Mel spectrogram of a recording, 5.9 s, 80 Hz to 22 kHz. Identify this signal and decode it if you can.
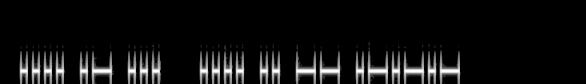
Morse code, heard as a keyed tone, about 20 wpm, 700 Hz. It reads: HAS HIM.
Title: Sentences from Top 800 Words 20wpm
